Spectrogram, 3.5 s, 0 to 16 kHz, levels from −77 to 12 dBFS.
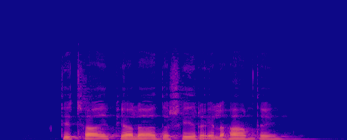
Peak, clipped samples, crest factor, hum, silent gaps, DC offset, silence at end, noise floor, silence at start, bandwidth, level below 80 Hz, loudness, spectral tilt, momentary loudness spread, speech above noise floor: -6 dBFS; under 0.1%; 18 dB; none; none; under 0.1%; 0.5 s; -69 dBFS; 0.65 s; 10.5 kHz; -74 dBFS; -24 LUFS; -7 dB/octave; 9 LU; 45 dB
